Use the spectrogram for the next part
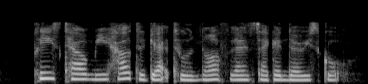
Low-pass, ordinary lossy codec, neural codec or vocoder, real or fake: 7.2 kHz; none; vocoder, 22.05 kHz, 80 mel bands, HiFi-GAN; fake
